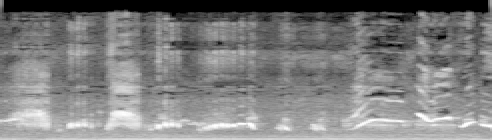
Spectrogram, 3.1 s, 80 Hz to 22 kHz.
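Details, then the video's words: Caged Chinese hwamei, described as about 80% tame, calm and not restless, singing clear whistled phrases, some rising and some falling, with short slurred notes in quick succession over a steady low mechanical hum. "Chim hót tốt giọng hay"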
